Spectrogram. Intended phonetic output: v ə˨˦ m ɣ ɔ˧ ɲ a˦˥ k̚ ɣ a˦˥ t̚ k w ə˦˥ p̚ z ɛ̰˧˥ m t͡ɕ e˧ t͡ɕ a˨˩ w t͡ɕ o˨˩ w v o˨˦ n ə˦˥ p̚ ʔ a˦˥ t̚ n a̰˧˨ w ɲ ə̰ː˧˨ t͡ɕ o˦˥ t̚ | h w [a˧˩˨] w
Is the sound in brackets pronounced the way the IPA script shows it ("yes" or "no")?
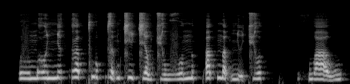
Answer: yes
